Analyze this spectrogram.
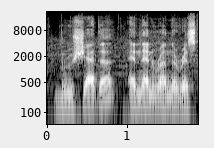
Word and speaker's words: bruschetta: want to get some bruschetta to start? Now, I'm telling you that's how we pronounced it back then. I've only recently become aware of the fact that it's called bruschetta. It's pronounced bruschetta.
